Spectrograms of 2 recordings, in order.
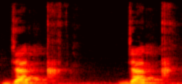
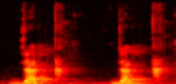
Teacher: Keluar angin sedikit bila mana kaf mati. Sahabat Quran, saya nak tegaskan dekat sini, jangan qalqalahkan kaf.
